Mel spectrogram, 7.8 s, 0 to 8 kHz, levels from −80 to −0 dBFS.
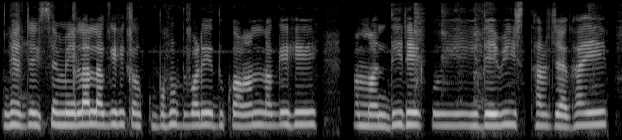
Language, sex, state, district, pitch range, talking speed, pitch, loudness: Hindi, female, Chhattisgarh, Kabirdham, 215-230 Hz, 155 wpm, 220 Hz, -28 LUFS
